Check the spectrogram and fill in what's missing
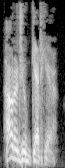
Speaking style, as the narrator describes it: I snapped

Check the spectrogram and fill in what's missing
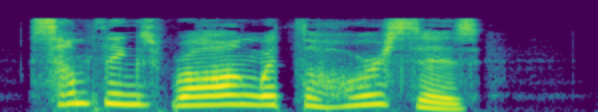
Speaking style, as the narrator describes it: she cried

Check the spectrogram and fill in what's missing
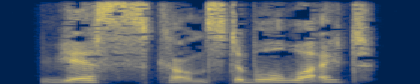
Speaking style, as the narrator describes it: saying, in a croaking voice

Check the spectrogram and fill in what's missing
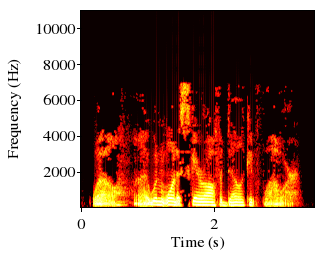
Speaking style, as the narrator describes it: Patrick murmured

